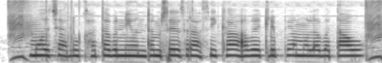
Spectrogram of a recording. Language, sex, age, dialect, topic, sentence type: Chhattisgarhi, female, 18-24, Northern/Bhandar, banking, statement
